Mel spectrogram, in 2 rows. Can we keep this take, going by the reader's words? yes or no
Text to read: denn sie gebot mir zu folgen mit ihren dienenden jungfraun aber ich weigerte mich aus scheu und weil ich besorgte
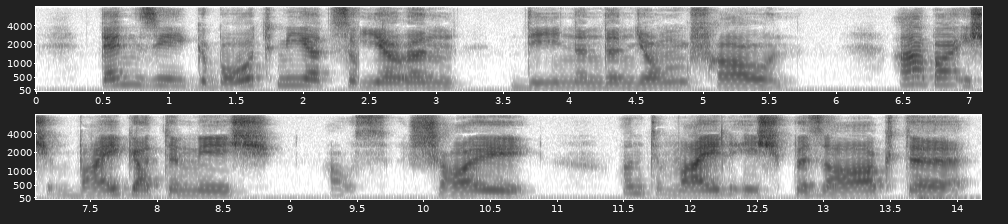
no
